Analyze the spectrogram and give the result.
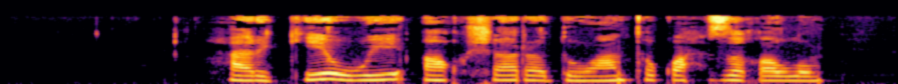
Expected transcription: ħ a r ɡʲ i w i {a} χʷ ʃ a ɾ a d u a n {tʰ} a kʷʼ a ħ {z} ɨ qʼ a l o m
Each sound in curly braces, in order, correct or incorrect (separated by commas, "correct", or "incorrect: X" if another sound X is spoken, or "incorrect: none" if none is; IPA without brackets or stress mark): correct, correct, correct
